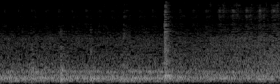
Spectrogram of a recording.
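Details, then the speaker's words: Karimun Kotak carbureted car just after a radiator flush, radiator fan motor carbon brushes checked: the electric radiator fan spins with a steady, even whoosh, no rattle, scrape or speed hunting; the fan motor works and cooling is normal. "Ini menandakan bahwa dinamonya berfungsi dengan baik, pendinginan berjalan dengan normal."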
